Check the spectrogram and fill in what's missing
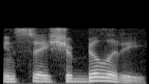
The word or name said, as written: insatiability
